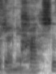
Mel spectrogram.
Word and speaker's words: Pasch: John was first married to Lucinda Pash. I don't know if I'm pronouncing the surname right. – Pash as well, yeah. P-A-S-C-H.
